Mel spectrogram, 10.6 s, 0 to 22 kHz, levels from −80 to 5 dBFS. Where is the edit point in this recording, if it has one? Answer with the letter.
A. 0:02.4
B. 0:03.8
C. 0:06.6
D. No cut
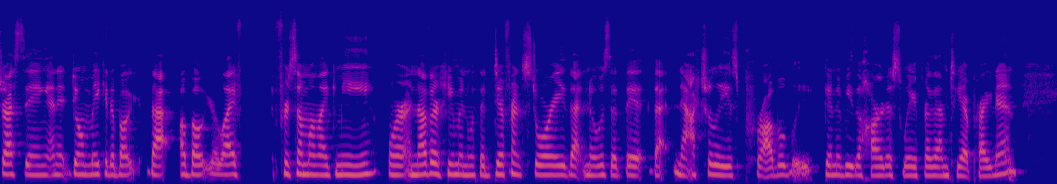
A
